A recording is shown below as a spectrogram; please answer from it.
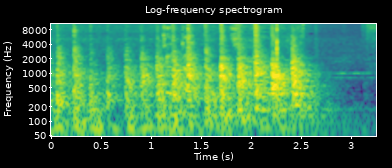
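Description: The bare, undamped steel roof panel of a Suzuki Every kei van, before any sound-deadening material is applied, is knocked from above in many places as a baseline. It gives a rapid, uneven series of deep, boomy thuds. The roof rings loudly and sounds distorted, then fades out at the end.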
